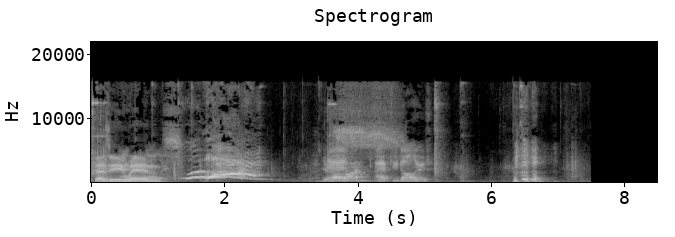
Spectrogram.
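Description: A young boy shouts and laughs excitedly close by.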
